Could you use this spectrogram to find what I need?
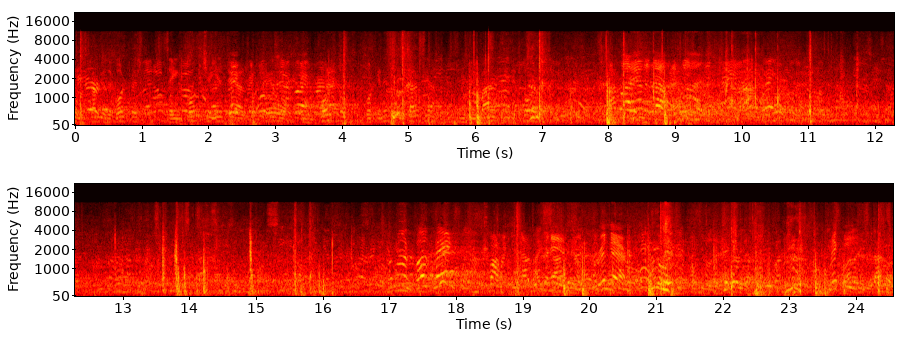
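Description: A crowd cheers and murmurs in a large hall.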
